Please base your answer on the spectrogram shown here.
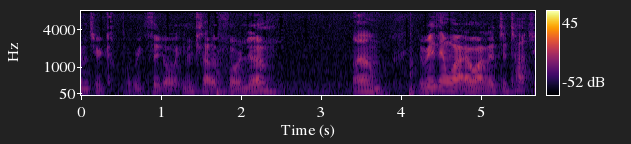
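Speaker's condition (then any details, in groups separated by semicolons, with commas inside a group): Cerebral palsy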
